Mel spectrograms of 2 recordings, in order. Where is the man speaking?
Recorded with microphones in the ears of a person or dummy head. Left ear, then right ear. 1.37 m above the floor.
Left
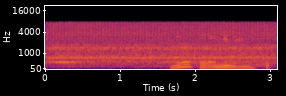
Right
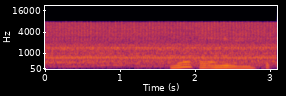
15° left (ahead or behind).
